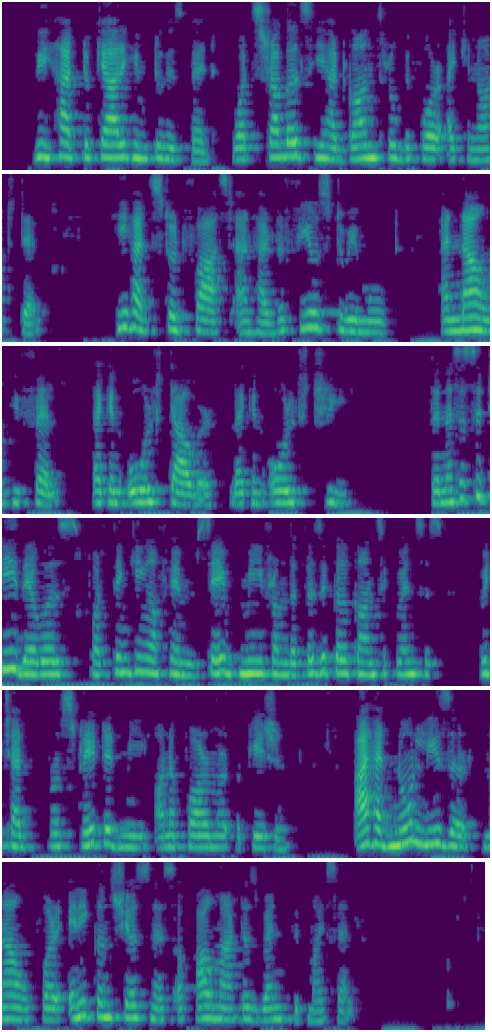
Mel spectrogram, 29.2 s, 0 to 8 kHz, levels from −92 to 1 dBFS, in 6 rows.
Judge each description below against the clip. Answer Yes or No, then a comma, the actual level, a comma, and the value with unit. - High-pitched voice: Yes, high, 220 Hz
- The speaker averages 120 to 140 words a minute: No, average, 155 wpm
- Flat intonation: Yes, narrow, 2.3 semitones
